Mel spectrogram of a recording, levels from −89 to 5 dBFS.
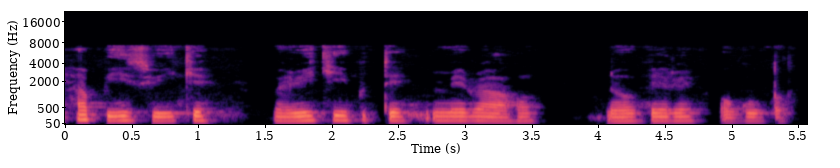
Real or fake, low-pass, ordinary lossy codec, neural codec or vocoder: real; 7.2 kHz; none; none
